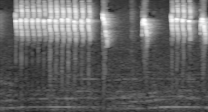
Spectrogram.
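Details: Sunbird known as kolibri ninja singing to draw other birds into song: a quick high rattling trill, then sharp descending chips and another brief burst of rapid notes.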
